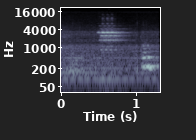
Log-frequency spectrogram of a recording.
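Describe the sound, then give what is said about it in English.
A short burst of a high electronic telephone ring, heard once, followed by a brief lower tone, with a quiet room hum in the background and no talking. “Better get the phone before it wakes the animals, huh?”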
